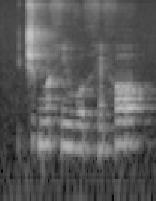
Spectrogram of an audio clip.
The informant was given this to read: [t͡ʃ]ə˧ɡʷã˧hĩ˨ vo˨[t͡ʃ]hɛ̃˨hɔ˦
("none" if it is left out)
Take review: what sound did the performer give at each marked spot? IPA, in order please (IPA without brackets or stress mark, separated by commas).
t͡ʃ, none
